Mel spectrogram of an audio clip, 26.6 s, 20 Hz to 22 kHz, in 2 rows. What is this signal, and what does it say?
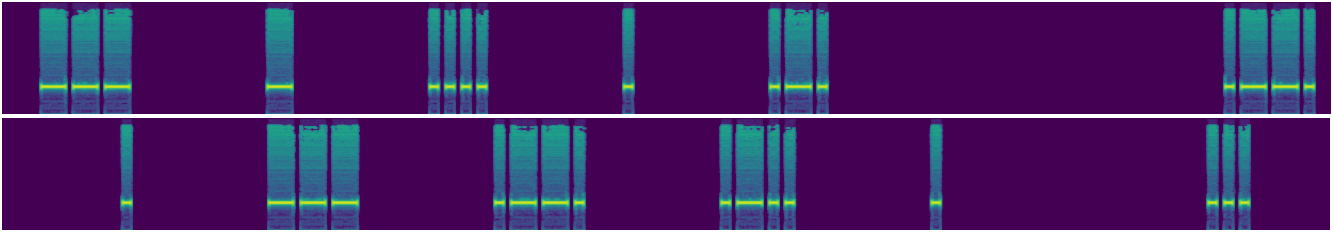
Morse code, heard as a keyed tone, about 15 wpm, spaced as for 5 wpm, 1000 Hz. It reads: OTHER PEOPLE S
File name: qotdfiles / 5wpm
